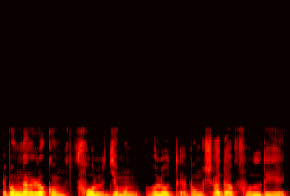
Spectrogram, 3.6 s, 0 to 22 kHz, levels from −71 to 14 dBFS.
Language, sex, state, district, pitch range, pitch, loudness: Bengali, male, Tripura, West Tripura, 130-145 Hz, 135 Hz, -19 LUFS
